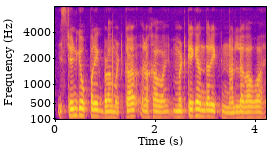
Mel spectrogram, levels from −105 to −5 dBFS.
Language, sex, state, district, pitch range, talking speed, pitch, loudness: Hindi, male, Madhya Pradesh, Dhar, 140-170 Hz, 225 wpm, 150 Hz, -15 LUFS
